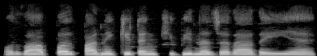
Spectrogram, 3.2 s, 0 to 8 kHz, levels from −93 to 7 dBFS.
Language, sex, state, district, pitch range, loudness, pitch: Hindi, female, Maharashtra, Aurangabad, 190-205 Hz, -17 LUFS, 195 Hz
